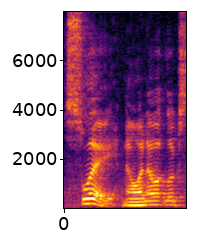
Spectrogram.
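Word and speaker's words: Sui: Dynasty and it's pronounced sway now I know it looks like s it's pronounced sway like Sway in the wind um sway Dynasty now what is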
